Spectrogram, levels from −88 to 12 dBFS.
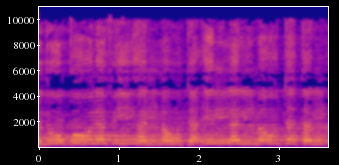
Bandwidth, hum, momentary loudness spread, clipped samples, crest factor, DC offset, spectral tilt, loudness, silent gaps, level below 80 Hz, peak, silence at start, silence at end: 11 kHz; none; 4 LU; under 0.1%; 14 dB; under 0.1%; -1 dB/octave; -16 LUFS; none; -68 dBFS; -2 dBFS; 0 s; 0 s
